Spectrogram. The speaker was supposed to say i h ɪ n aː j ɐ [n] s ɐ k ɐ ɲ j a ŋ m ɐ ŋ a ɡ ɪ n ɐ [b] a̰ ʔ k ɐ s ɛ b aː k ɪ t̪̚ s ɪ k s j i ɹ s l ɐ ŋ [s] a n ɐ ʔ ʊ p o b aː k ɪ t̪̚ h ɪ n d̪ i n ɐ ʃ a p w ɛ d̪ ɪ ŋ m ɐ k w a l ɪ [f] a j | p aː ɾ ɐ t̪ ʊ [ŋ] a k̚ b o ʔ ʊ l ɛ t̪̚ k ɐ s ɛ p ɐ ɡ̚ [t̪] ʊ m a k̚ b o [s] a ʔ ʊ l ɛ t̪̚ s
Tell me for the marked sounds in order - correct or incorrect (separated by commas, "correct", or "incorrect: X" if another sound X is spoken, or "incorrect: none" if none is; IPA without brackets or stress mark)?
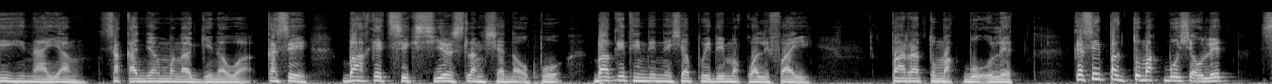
incorrect: ŋ, incorrect: w, incorrect: ʃ, correct, incorrect: m, correct, incorrect: ʃ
